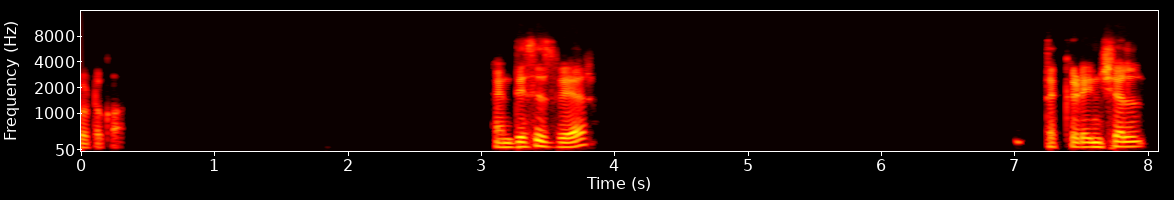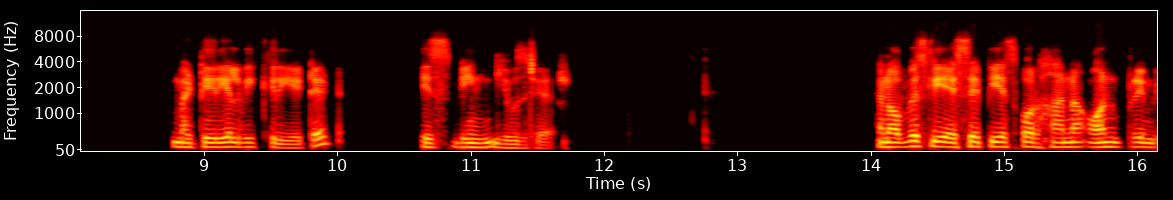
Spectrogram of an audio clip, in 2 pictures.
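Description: A man speaks calmly and steadily into a close microphone, in short bursts with pauses.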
